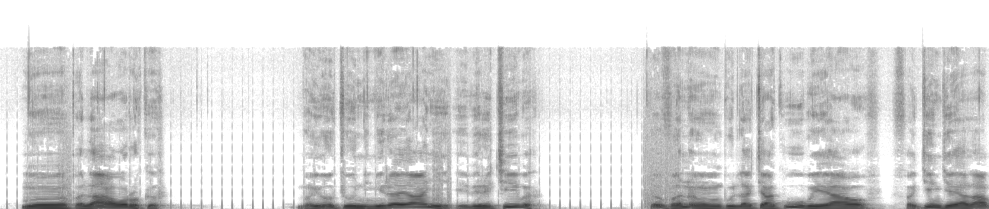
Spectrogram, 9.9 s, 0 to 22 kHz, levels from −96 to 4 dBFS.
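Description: From the start to 6.93 s there's Wi-Fi interference: a nearby radio's beacon, every 102.4 ms, gets rectified by the audio circuit, giving a faint steady tick about ten times a second, well down under the speech, until just before "pɨ la ca".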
